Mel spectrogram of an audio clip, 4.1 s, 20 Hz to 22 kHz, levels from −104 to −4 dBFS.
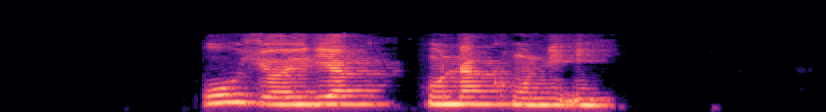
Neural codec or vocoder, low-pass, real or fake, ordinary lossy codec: none; 7.2 kHz; real; AAC, 48 kbps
